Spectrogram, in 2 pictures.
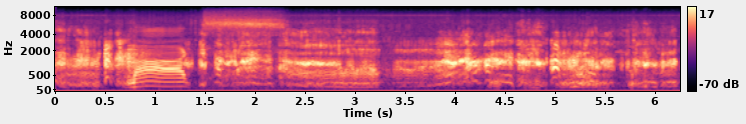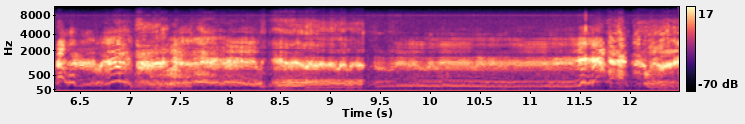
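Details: Dogs in a Welsh Terrier versus Staffordshire Terrier encounter, with Max from Ulm: low rumbling growls and strained, whining vocal bursts run through most of the recording, overlapped by human speech.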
